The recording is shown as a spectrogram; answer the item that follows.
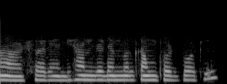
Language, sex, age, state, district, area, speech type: Telugu, female, 18-30, Andhra Pradesh, Kakinada, rural, conversation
